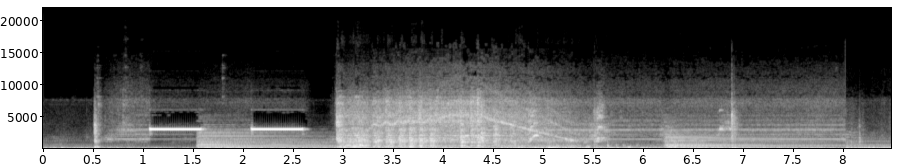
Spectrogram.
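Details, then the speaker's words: Volvo Penta 5.7 in a 2004 Chris Craft 33 Express Cruiser that died leaving the dock, cranked with throttle in neutral: beeps, cranks, catches briefly then fades out at once; fuel starvation suspected, cause unconfirmed. "feels like it's it's it's not getting enough gas doesn't it it's yeah it catches and then it's not 100 it's running but then it's like it immediately just runs out"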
